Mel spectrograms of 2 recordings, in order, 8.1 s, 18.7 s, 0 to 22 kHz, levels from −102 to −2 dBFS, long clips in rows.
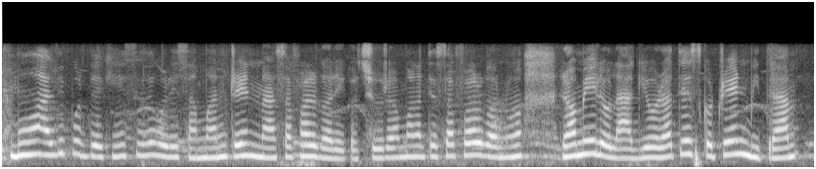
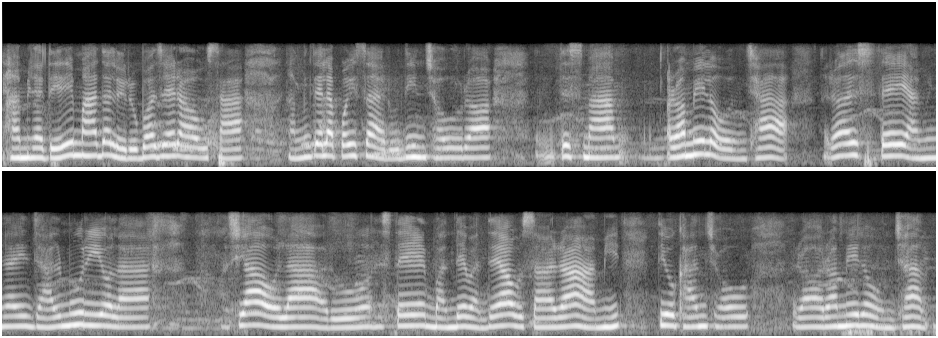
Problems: none marked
